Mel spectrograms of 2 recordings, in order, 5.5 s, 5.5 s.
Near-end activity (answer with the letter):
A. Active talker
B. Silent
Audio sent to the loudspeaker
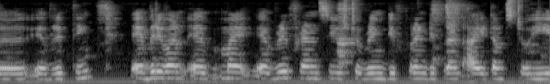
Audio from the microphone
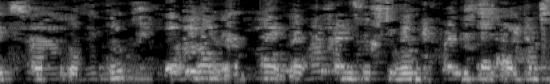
B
